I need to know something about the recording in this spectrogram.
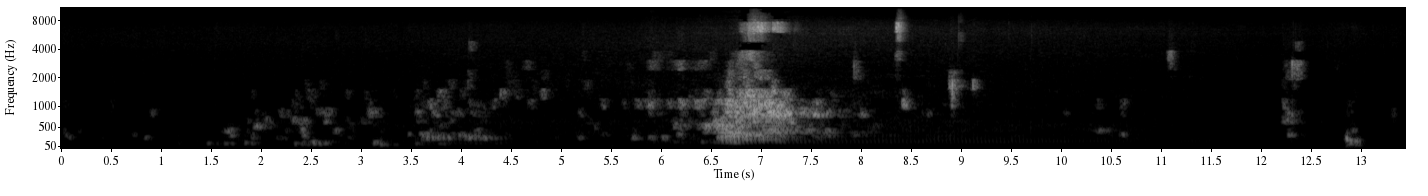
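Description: Monkeys rustle softly as they groom each other's fur.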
